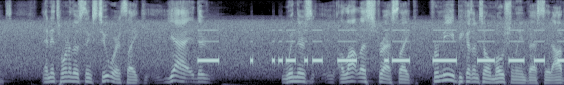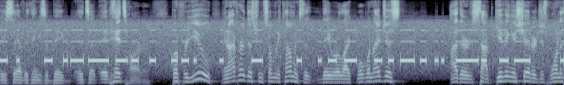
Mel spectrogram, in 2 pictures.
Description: Beeps of irregular length, with speech in English. There is no code.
